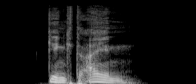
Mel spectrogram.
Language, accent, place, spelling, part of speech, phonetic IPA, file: German, Germany, Berlin, gingt ein, verb, [ˌɡɪŋt ˈaɪ̯n], De-gingt ein.ogg
- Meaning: second-person plural preterite of eingehen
